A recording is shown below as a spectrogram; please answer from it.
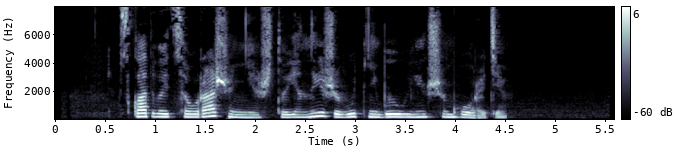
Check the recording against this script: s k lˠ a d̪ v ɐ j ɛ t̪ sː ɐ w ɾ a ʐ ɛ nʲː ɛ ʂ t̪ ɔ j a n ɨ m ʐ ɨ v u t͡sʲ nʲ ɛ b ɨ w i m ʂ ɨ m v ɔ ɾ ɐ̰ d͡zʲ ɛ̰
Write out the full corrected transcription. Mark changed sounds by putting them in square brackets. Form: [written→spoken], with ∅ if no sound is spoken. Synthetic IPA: s k lˠ a d̪ v ɐ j ɛ t̪ sː ɐ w ɾ a ʐ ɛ nʲː ɛ ʂ t̪ ɔ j a n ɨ [m→∅] ʐ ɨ v u t͡sʲ nʲ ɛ b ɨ w i [m→n] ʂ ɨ m [v→ɣ] ɔ ɾ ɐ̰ d͡zʲ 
